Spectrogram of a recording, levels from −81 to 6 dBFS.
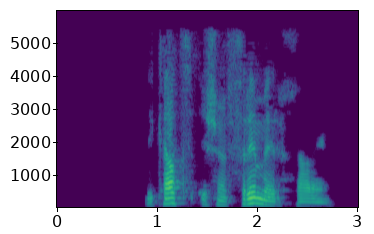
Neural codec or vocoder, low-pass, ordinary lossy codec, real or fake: none; 5.4 kHz; MP3, 32 kbps; real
